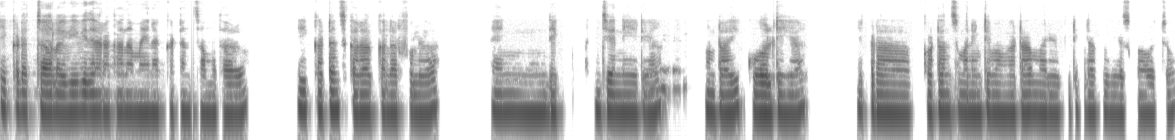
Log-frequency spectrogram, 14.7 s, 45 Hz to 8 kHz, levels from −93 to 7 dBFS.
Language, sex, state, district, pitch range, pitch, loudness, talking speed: Telugu, male, Telangana, Karimnagar, 120-130 Hz, 125 Hz, -34 LUFS, 115 wpm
